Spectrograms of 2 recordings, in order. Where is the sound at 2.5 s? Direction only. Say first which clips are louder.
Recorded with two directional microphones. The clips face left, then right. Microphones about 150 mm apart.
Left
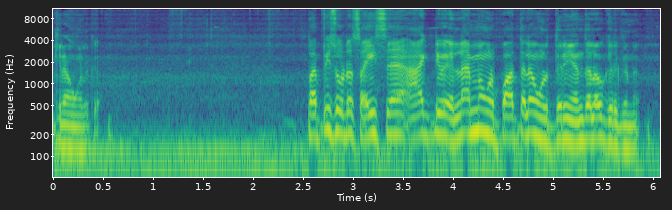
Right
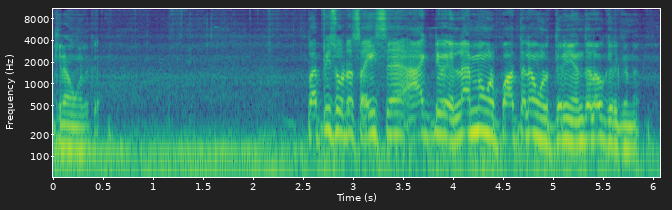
Left 5 dB; 70° left (ahead or behind).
